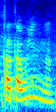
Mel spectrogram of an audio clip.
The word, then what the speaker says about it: Tataouine: C'est sûr, ça, ça, se prononce Tatawin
